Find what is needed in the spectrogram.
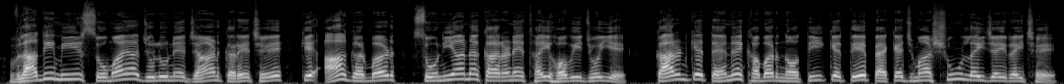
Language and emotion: Gujarati, neutral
